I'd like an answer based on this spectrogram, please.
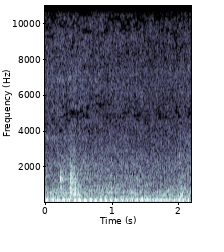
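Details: TVS Ntorq BS6 scooter (no kick starter) before repair, hard to start and not responding to the start button: rough, lumpy low beat with an uneven rattle over the idle from a seized piston pin and worn crankshaft.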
